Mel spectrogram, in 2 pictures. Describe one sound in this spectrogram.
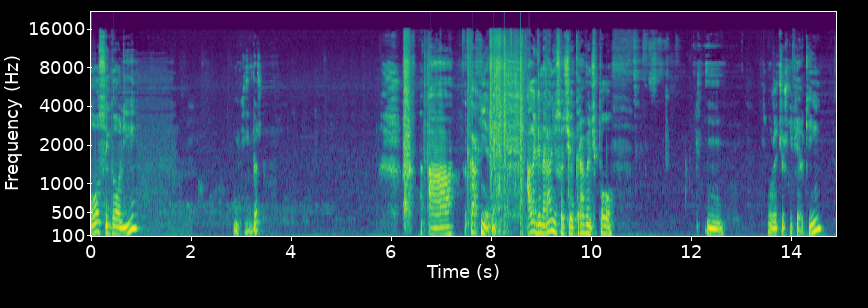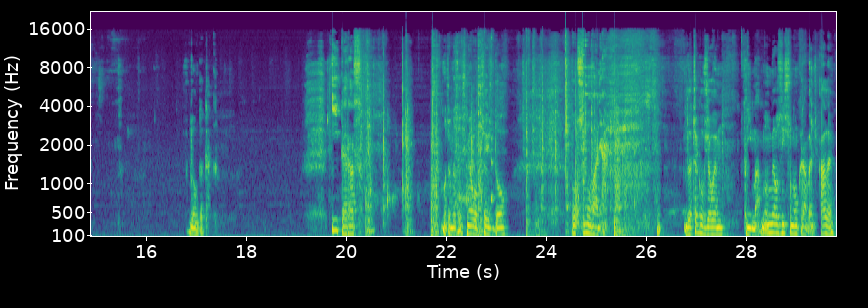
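A man talks calmly close by, in short bursts with pauses.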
